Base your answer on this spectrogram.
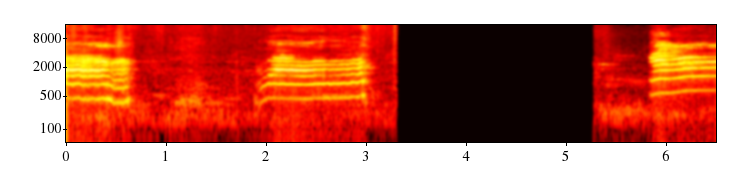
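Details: Little kitten meowing three times: bright harmonic meows, the first and second each under a second to over a second long, a pause, then a third rising meow near the end.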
